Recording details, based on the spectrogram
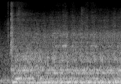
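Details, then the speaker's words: Abandoned Chevrolet Camaro Z28 1LE race car cranks steadily without firing; about 60 psi oil pressure shown but no fuel pressure. "we go oh dude that is like almost 60 psi of oil pressure we have no fuel pressure though that's that might be a problem"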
